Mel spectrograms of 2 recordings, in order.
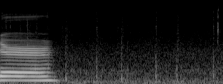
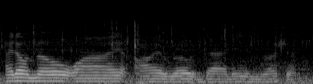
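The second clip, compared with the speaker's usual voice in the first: "I don't know why I wrote that in Russian" muttered slowly under the breath; slow quiet mutter; 3 semitones lower, 10 dB quieter than usual. Shown as a demonstration. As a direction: repeat it softer and slower, to yourself.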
